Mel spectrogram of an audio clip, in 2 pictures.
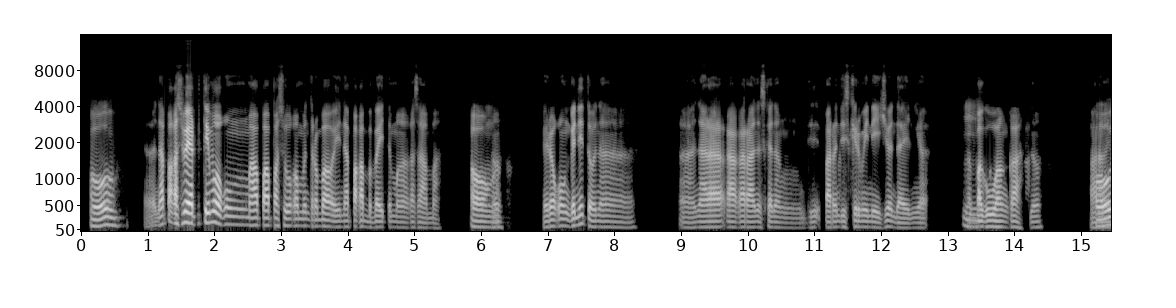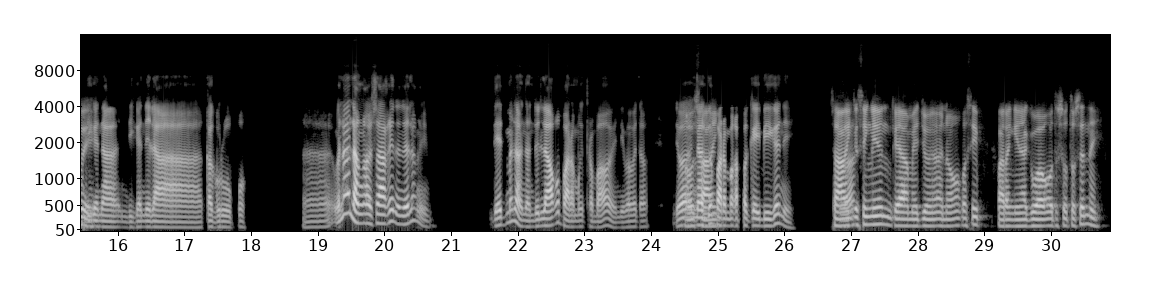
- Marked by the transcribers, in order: background speech; tapping
- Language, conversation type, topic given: Filipino, unstructured, Paano mo nilalabanan ang hindi patas na pagtrato sa trabaho?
